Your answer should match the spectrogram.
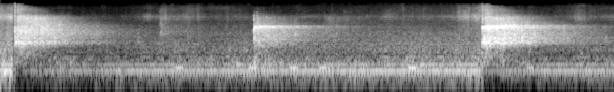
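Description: A baseball bat striking pitched balls three times, a sharp crack each time that rings on briefly in a large hall.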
